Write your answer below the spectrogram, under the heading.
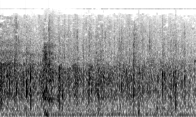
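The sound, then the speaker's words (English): Audience clapping at a Hall of Fame induction speech: a dense, steady burst of applause lasting about two seconds, with no voices above it. “Clap here.”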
